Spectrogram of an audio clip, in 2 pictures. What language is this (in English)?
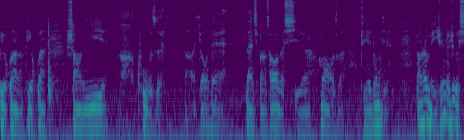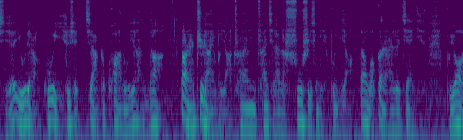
Chinese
